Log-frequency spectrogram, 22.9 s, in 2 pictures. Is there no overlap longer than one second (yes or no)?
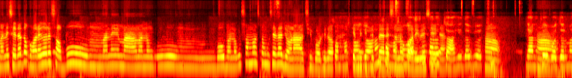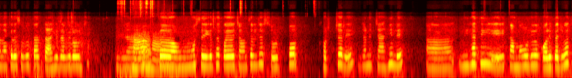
no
